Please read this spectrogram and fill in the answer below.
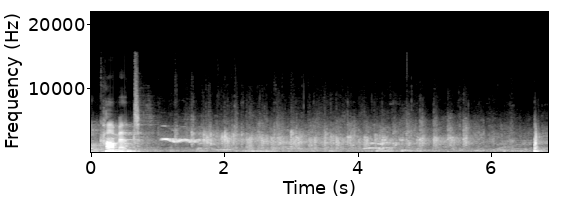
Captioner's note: audience applauds and cheers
